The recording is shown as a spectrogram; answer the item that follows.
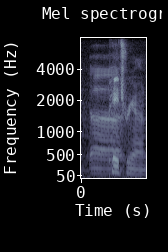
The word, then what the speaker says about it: Patreon: Because it's patron, so it should be Patreon.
